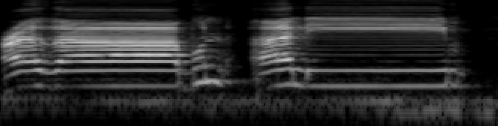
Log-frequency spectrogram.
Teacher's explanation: बा के ऊपर दो पेश की तनवीन का इजहार होगा।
